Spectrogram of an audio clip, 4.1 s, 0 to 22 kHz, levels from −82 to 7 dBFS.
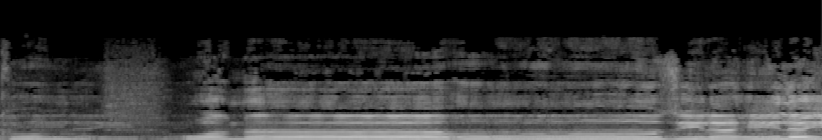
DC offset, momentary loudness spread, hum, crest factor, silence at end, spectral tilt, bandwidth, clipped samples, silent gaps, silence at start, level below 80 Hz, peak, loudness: under 0.1%; 14 LU; none; 14 dB; 0 s; -3.5 dB/octave; 16.5 kHz; under 0.1%; none; 0 s; -60 dBFS; -6 dBFS; -21 LUFS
